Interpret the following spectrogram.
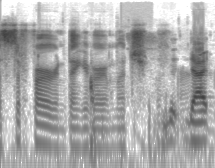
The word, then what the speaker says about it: Pfheavy: You know, he says there's a silent F, but there might be a silent S in front of it too. My name is not Pfheavy, thank you very much.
